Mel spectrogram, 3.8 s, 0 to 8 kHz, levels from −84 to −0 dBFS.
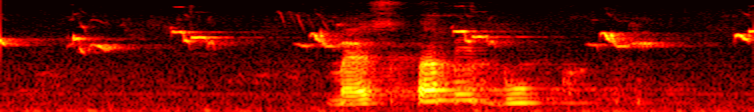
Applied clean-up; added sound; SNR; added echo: none; Bird vocalization, bird call, bird song; 4 dB; reverberation time 1.3 s.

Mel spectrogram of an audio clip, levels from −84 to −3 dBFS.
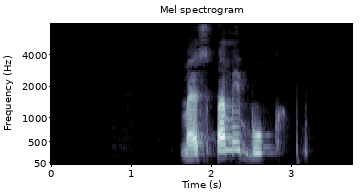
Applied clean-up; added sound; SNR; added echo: none; none; none; none.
